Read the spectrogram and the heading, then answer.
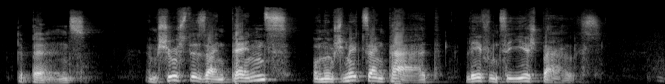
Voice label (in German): "Pänz" mit Satz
